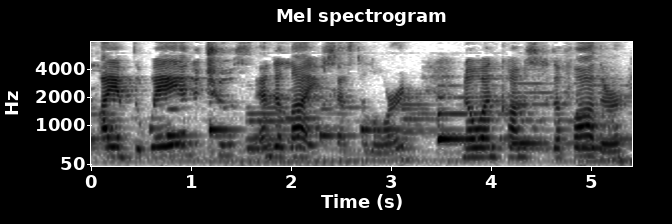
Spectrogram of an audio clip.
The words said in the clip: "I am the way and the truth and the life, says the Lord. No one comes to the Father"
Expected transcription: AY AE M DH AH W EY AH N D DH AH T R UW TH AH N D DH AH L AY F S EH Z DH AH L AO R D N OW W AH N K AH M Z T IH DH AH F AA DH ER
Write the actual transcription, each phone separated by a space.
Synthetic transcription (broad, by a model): AY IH M DH AH W EY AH N DH AH T R UW TH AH N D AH L AY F S EH Z DH AH L AO R D N OW W AH N K AH M Z T IH DH AH F AA DH ER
